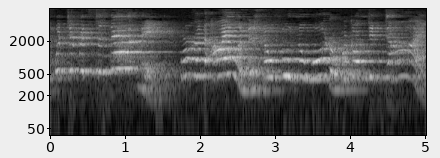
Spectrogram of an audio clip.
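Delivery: high, loud exasperated yell; frantic castaway shouting at his calm friend; panicked shout. Acted. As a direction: yell it in disbelief. Panicked man shouting back.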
